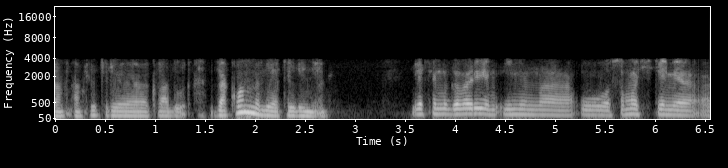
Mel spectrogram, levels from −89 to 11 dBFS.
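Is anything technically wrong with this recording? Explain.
Yes. Tandem speech coding runs through the whole clip. The speech crossed several network links, each with its own codec, and was decoded and re-encoded at each border: three low-rate speech coders in a row, two of them GSM full rate and one G.729A, with G.711 links between them. Each coder works on damage the previous one left, so the speech sounds rougher, more muffled and more warbly than any single link would make it, with nothing above 3.8 kHz.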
